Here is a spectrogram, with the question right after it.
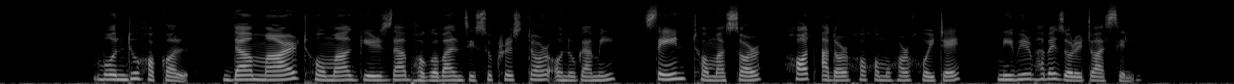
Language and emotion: Assamese, neutral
